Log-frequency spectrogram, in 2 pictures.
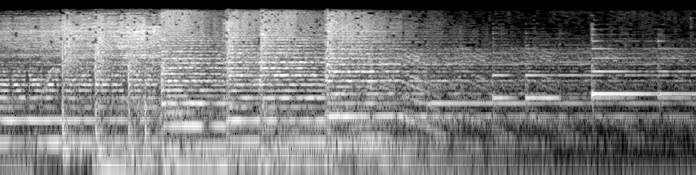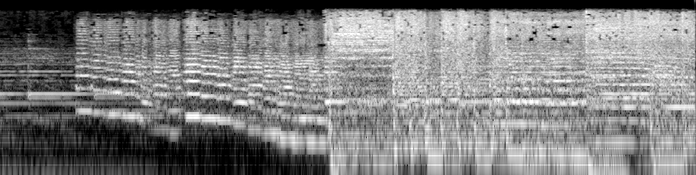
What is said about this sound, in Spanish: Esta es la sintonía de Gente Viajera. Es el programa dedicado al turismo, a los viajes que pueden escuchar todos los fines de semana al mediodía en la sintonía de Onda Cero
